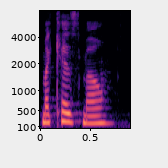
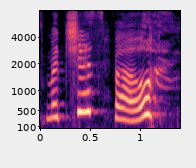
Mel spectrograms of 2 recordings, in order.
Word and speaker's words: machismo: And my fiance was like, no, it's like machismo. It's machismo because it's like macho.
